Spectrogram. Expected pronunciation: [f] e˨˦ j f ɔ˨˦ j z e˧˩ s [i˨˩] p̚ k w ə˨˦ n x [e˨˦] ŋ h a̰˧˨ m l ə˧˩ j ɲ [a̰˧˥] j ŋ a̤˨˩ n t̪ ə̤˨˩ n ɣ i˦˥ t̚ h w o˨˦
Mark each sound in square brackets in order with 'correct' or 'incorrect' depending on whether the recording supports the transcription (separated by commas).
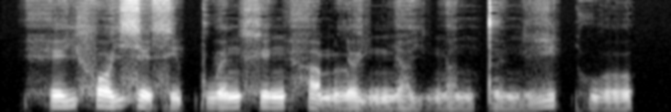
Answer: incorrect, correct, correct, incorrect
